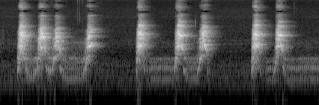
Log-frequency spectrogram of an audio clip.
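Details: A dog named Billie Holiday reacts to dogs seen on television, letting out three clusters of loud, harsh barks, two to four barks each, separated by short pauses and trailed by a low humming tone.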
